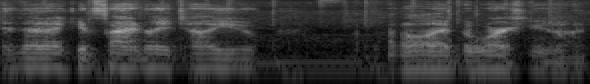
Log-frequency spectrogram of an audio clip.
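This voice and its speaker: Whispering in a raspy, put-on character voice, a man is heard over faint music in the background. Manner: barely audible whisper.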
